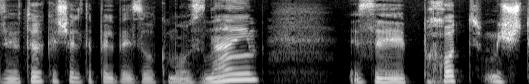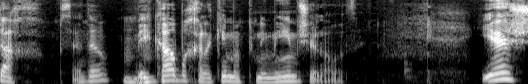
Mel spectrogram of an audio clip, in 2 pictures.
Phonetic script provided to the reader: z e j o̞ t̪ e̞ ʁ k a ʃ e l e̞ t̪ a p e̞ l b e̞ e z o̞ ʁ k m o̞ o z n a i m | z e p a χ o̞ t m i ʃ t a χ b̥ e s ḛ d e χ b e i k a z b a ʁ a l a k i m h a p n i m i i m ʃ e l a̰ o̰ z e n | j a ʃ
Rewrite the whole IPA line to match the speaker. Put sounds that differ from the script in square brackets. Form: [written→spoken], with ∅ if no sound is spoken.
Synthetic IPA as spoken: z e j o̞ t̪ e̞ ʁ k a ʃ e l e̞ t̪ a p e̞ l b e̞ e z o̞ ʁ k m o̞ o z n a i m | z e p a χ o̞ t m i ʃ t a χ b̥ e s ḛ d e [χ→ʁ] b e i k a [z→ʁ] b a [ʁ→χ] a l a k i m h a p n i m i i m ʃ e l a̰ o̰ z e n | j [a→e] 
